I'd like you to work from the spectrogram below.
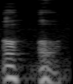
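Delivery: quiet, rounded "oh, oh"; short oh. Shown as a demonstration. Teacher demonstrating omicron's oh sound. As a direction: round the lips for "oh". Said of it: "makes a sound like oh".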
